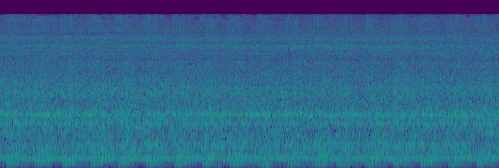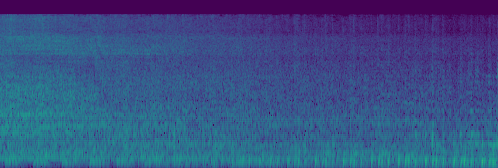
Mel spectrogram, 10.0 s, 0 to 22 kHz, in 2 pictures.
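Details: 1996 Mazda Miata 1.8L at idle: uneven loping beat about three and a half pulses a second, settling somewhat near the end; rough idle, cause unknown.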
